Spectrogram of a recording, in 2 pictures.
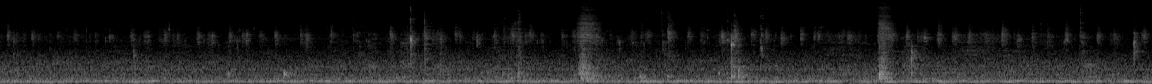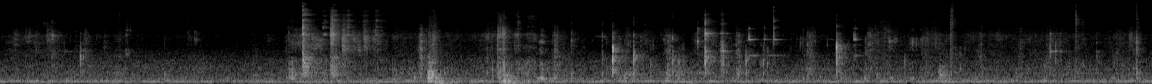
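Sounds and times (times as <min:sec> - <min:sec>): metal utensils clinking on dishes: 0:14.4 - 0:15.4, 0:18.5 - 0:20.7.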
